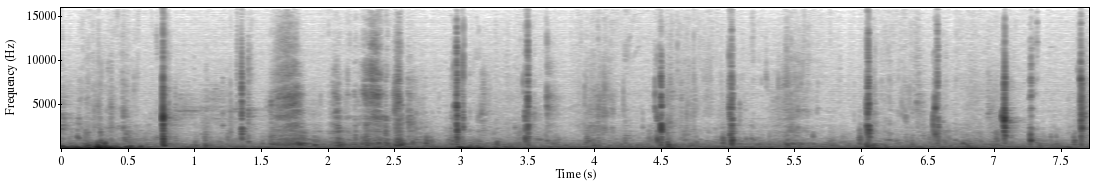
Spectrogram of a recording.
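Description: Close-up eating sounds: people chewing chicken and curry rice eaten by hand, with irregular sharp mouth clicks.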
